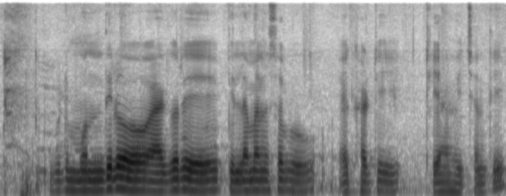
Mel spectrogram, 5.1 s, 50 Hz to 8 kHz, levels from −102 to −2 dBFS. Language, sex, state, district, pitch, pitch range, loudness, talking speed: Odia, male, Odisha, Malkangiri, 105 Hz, 100-110 Hz, -18 LUFS, 95 wpm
